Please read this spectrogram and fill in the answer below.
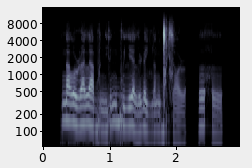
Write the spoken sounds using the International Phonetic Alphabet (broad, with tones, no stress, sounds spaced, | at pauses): n a˦ lˠ u˧ ɭ a˦ l a˦ b u˧ n j ɨ˦ n b u˧ lʲ a˦˨ l ɨ˦ ɳ ɛ˨ ʎ ɒ˧ n ɡ͡ǀ i˨ z ɒ˨ ɭ | ɤ˧ h ɤ˨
